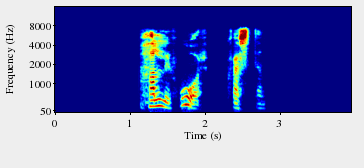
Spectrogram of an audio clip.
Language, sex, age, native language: Icelandic, female, 40-49, Icelandic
